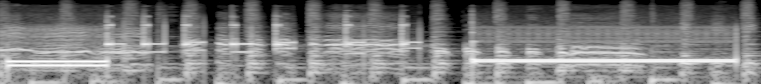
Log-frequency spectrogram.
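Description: A phone is dialed to call a family doctor, with a string of short electronic key beeps over a rhythmic backing beat, then a long steady ringing tone holds clear until the end.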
